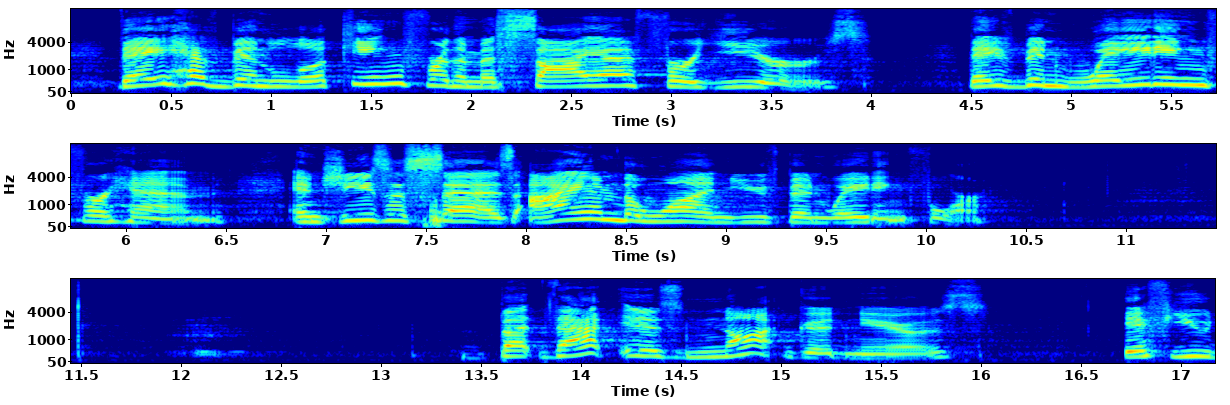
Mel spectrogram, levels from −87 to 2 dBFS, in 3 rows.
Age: 40-59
